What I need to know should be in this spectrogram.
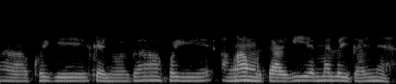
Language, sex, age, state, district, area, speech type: Manipuri, female, 60+, Manipur, Imphal East, rural, conversation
